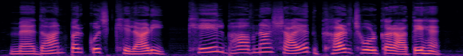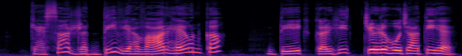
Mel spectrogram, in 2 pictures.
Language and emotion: Hindi, disgusted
